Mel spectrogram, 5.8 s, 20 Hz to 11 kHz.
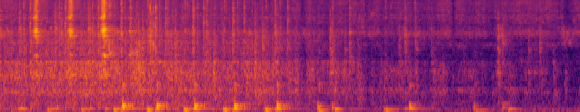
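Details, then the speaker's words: Yanmar TF115 LM single-cylinder diesel, hard cold starting before repair: uneven, lumpy chugging about two and a half beats a second that fades and stumbles; very hard to start, mechanic to inspect pump plunger, injector and delivery valve. "โอเคครับติดยากมากเดี๋ยวยังไงเดี๋ยวลองดูลูกปั้มดูหัวฉีดวาล์วปั๊มเดี๋ยวยังไงเดี๋ยวลองถอดออกมาดูครับ"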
